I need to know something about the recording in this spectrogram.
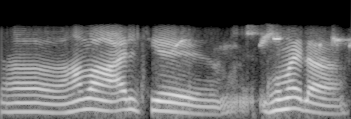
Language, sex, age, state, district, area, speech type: Maithili, female, 45-60, Bihar, Madhepura, rural, conversation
